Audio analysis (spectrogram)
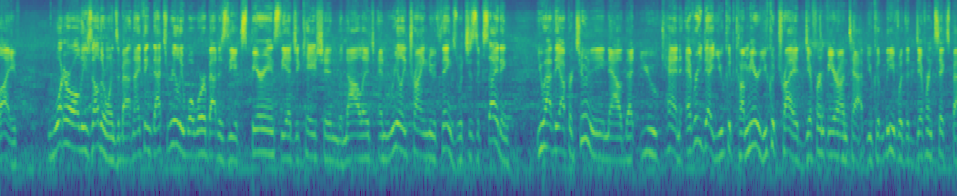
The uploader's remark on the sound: We spent the evening podcasting live from craft beer mecca, DeCicco and Sons in Brewster, NY. We spent the evening podcasting live from craft beer mecca, DeCicco and Sons in Brewster, NY. Joining us for a tap takeover was Diner Brew Company , Plan Bee Brewery, Industrial Arts Brewing. What you won't hear are the dedicated crew behind the bar who help organize this great event.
